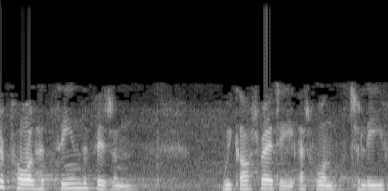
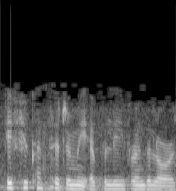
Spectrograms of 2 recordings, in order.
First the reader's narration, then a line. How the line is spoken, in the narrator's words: she said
